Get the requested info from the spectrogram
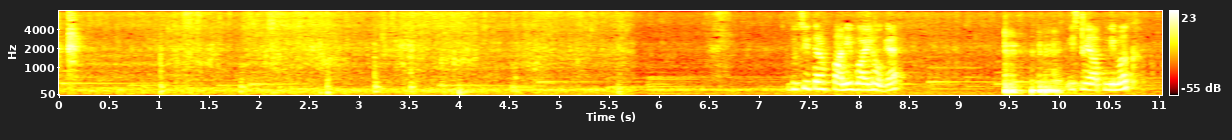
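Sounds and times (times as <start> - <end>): food sizzling in a steel pot: 0.0 - 11.0
pot being stirred knocks: 9.4 - 10.2.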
